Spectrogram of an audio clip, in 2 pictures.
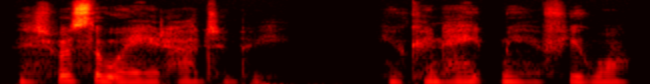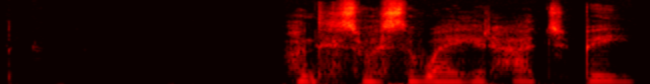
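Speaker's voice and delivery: hushed, broken whisper; sad whisper. Acted. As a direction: whisper it softly, resigned to what she did. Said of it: "Jay's sadness dialogue".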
